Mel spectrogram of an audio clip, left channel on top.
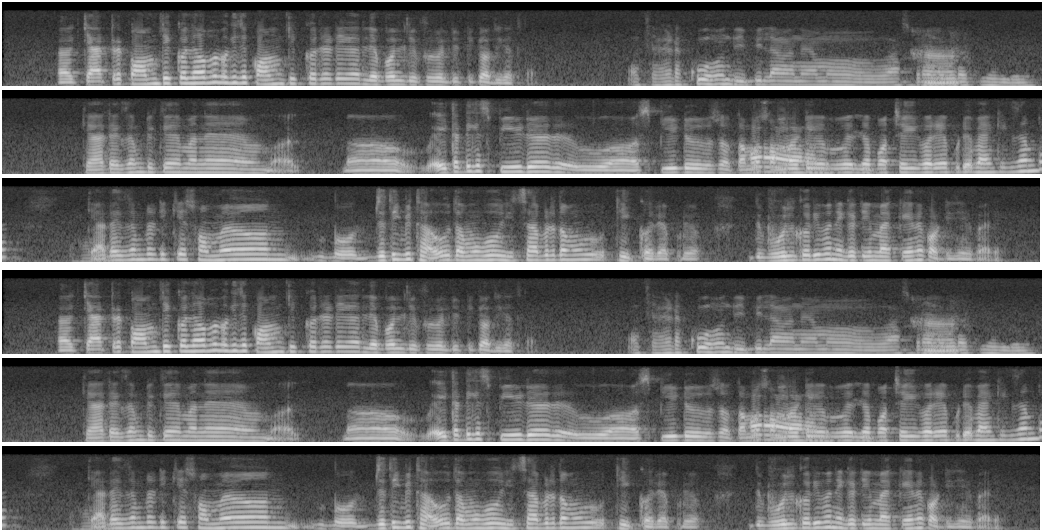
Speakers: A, on the left; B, on the right.
A: କ୍ୟାଟରେ କମ ଠିକ୍ କଲେ ହବ ବାକି କମ ଠିକ୍ କରିବାଟା ଲେବୁଲ୍ ଡିଫିକ୍ଲ ରୁ ଟିକେ ଅଧିକାଥାଏ।
B: ଆଚ୍ଛା ହେଟା କୁହନ୍ତି ପିଲାମାନେ ଆମ ଆସ୍ଫେଢେ
A: ହଁ
B: ଗୁଡ଼ା କୁହନ୍ତି।
A: କ୍ୟାଟ୍ ଏକ୍ଜାମ୍ ଟିକେ ମାନେ ନଓ ଏଇଟା ଟିକେ ୱ ସ୍ପିଡ ସ୍ପିଡ ତମ
B: ହଁ
A: ସମୟ ଟିକେ
B: ସ୍ପିଡ୍।
A: ପଛେଇକି କରିବାକୁ ପଡିବ ବ୍ୟାଙ୍କ ଏକ୍ଜମ୍ ଟା
B: ହଁ
A: କ୍ୟାଟେ ଏକ୍କମ୍ ଟି କିଏ ସମୟ ବୋ ଯେତିକିବି ଥାଉ ତମକୁ ହିସାବରେ ତମକୁ ଠିକ୍ କରିବାକୁ ପଡିବ। ଯଦି ଭୁଲ୍ କରିବ ନେଗେଡିପ୍ ମର୍କ୍ ଙ୍ଗିରେ କଟି ଯାଇ ପାରେ।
